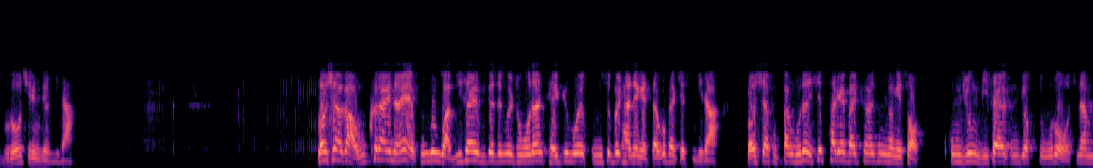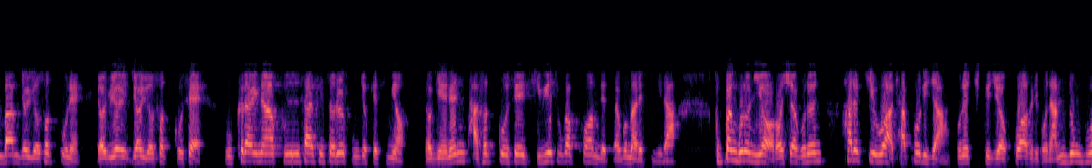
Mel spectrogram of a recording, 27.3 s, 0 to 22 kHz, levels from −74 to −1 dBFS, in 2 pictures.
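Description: A short run of compressed frames was written twice, a repeated-frames fault at 17.30 to 17.37 s. The decoder plays that 69.7 ms block once more, which fits about three frames, so the audio stutters there and runs 69.7 ms longer.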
